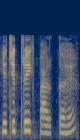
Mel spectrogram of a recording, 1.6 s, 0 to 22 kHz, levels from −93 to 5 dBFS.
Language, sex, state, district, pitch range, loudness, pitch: Hindi, female, Assam, Kamrup Metropolitan, 215-270 Hz, -20 LUFS, 250 Hz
